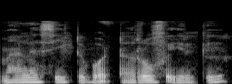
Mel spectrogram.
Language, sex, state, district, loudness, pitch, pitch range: Tamil, male, Tamil Nadu, Kanyakumari, -19 LUFS, 105 Hz, 95-110 Hz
